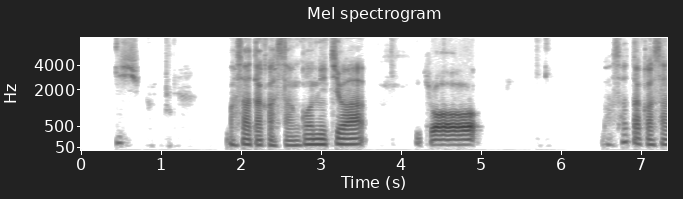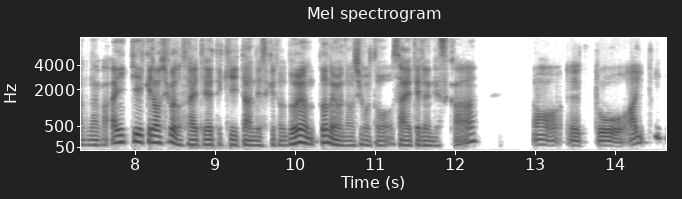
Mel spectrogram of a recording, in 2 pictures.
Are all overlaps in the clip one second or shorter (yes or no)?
yes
